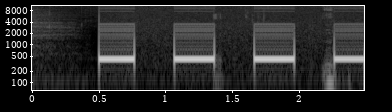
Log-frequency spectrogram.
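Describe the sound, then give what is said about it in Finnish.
A telephone line tone sounds in four evenly spaced bursts, each a steady mid-pitched beep of about a quarter second with short gaps between, loud with no talking; the phone in the producer's booth of a Yle Puhe radio show. “Nyt tapahtuu hirveästi asioita tuolla tuottajan kopissa puhelimen kanssa.”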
